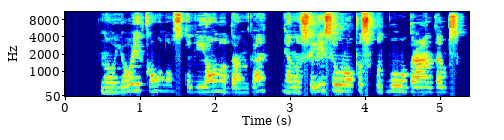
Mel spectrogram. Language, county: Lithuanian, Kaunas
